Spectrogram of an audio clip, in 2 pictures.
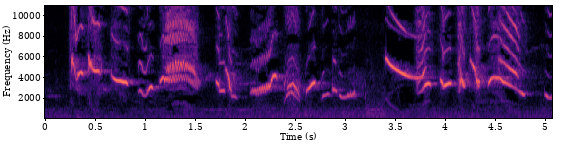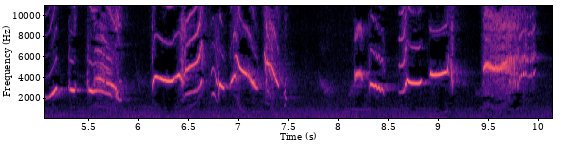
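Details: Song of a mature wild-caught Oriental magpie-robin, recorded for training young birds: a rich, fast run of twisting whistles, trills and buzzy high notes in phrases of about a second, with short gaps between them.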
